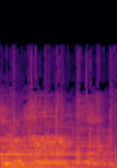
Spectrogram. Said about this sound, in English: Clap your hands and shout out, man, like fire.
